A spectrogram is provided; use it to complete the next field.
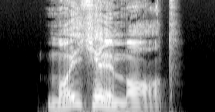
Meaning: assassination
- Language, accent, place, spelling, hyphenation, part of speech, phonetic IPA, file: German, Germany, Berlin, Meuchelmord, Meu‧chel‧mord, noun, [ˈmɔɪ̯çl̩ˌmɔʁt], De-Meuchelmord.ogg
